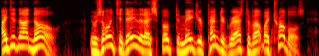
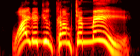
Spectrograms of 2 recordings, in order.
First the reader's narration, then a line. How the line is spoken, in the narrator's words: he cried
